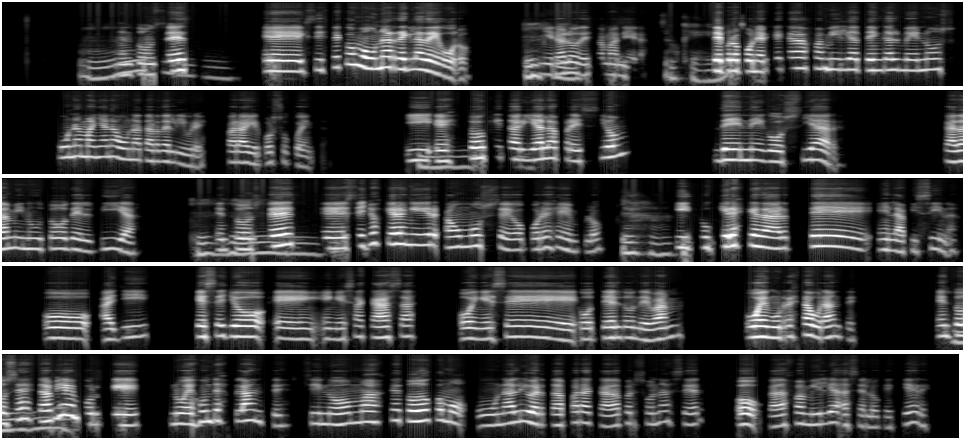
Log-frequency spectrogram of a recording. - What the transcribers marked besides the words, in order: tapping; static
- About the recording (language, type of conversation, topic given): Spanish, advice, ¿Cómo puedo disfrutar de las vacaciones sin sentirme estresado?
